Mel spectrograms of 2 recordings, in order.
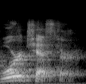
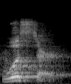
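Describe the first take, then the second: First: Every written syllable of the name is sounded out. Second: The name is said unlike its written letters. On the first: This is how the name looks on paper. The speaker calls it wrong. "but it's spelled Wor- Worcester" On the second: This is how the name is actually said. The speaker calls it right. "but it's pronounced Worcester"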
